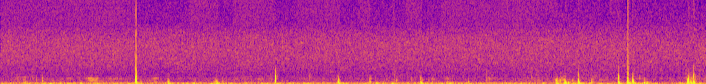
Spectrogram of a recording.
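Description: Low, irregular gurgling and rumbling with scattered pops and squelches; stomach growling from gas and fluid moving through the gut, a normal sound.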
